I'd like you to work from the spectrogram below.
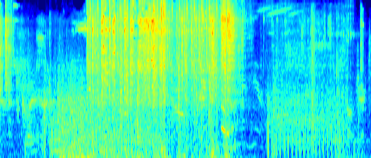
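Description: Rapid automatic gunfire in the Apex Legends shooter game, a loud continuous fusillade of dense bursts with booming impacts, then a steadier rattling stream of shots after a brief dip, with voices mixed underneath.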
